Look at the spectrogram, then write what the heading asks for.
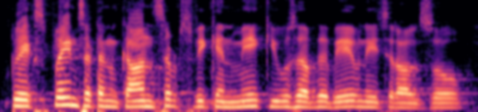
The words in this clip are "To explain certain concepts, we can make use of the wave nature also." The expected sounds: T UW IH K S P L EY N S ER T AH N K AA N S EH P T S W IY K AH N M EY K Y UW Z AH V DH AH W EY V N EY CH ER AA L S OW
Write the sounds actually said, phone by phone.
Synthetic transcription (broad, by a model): T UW IH K S P L EY N S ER T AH N K AA N S EH P T S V IY K AH N M EY K Y UW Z AH V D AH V EY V N EY CH ER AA L S OW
